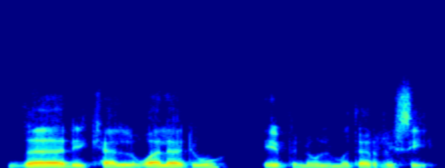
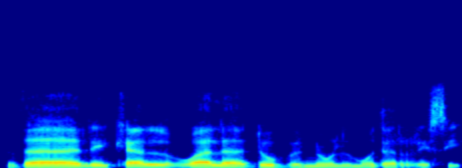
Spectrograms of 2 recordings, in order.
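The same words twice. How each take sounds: First: It stops before ibn, pronouncing its initial vowel. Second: It runs straight through, dropping ibn's initial vowel.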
